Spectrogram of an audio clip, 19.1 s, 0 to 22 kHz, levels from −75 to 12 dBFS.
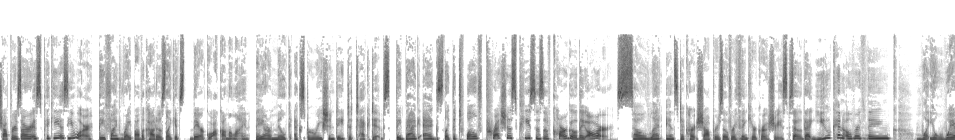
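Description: Pre-echo softens speech attacks at 7.11, 7.43, 7.91, 8.45, 9.18, 9.72 and 11.06 s. In each, a hiss about 10 to 22 dB above the preceding quiet leads the onset by 11 to 18 ms, which fits a 26 ms transform window that never switches to short blocks. Unlike a click, it comes before the attack and blurs it.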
